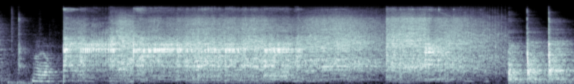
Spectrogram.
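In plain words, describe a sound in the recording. A power drill whirs steadily.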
